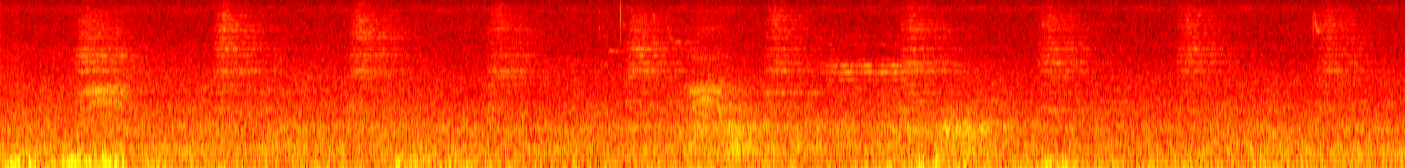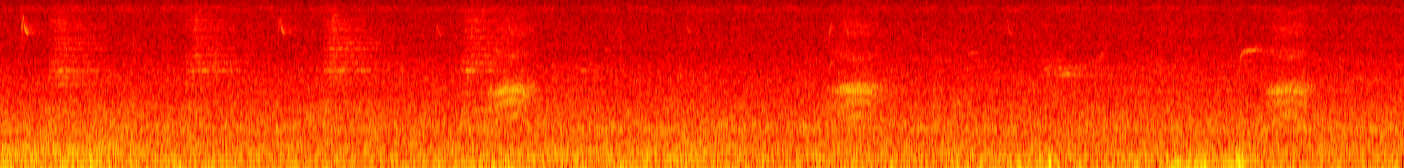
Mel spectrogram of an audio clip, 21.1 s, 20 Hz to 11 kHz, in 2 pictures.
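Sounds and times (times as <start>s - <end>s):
distant diesel locomotive rumble: 0.0s - 21.0s
crows cawing: 0.6s - 2.0s, 4.7s - 6.2s, 14.0s - 14.6s, 16.8s - 17.2s, 20.0s - 20.4s
bird calling: 0.6s - 7.1s, 7.7s - 15.0s.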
